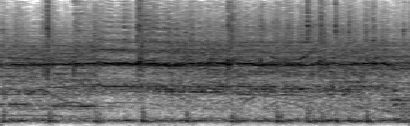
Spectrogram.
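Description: Live rock band playing loud, with a single high note held almost the whole time, heard from within the crowd through a phone's microphone.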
